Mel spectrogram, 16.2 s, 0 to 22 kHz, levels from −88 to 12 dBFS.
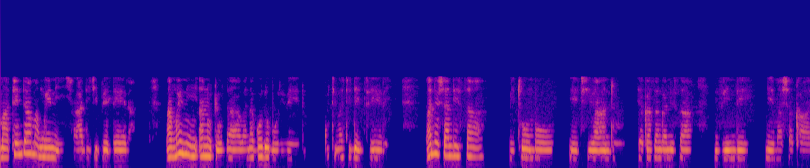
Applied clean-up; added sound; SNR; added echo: none; none; none; none.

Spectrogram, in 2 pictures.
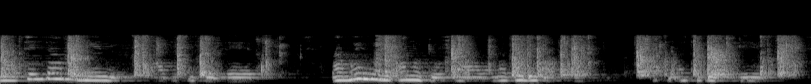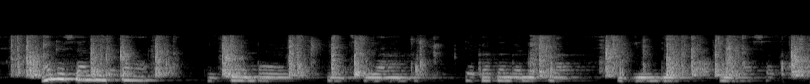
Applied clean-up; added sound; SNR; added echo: none; Walk, footsteps; 3 dB; reverberation time 0.7 s.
